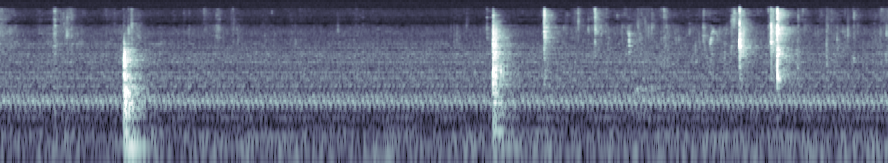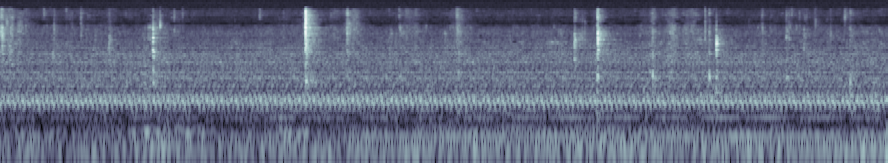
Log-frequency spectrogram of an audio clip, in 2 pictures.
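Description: Knife and raw chicken being worked on a plastic cutting board during deboning: a few sharp clicks and knocks, the loudest about a second in, a cluster a few seconds later and fainter ones after, over a faint steady hum.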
